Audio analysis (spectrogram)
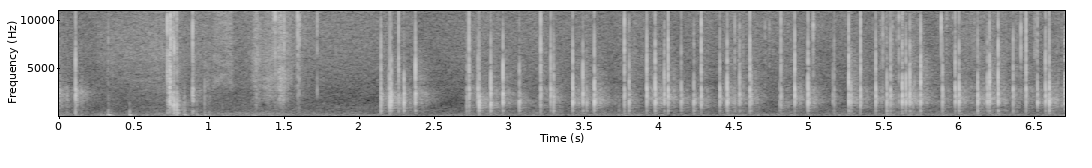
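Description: Long gold claw nails tap and scratch a smartphone in a hard plastic case with a gear print, held flat at chest height. Sharp, dry, bright clicks come in irregular bursts that get faster and denser toward the end, with soft scratchy rustling between them. The taps stop dead with no ring.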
